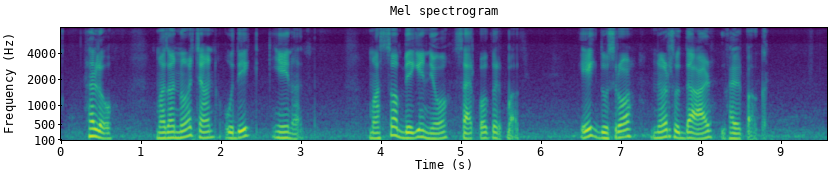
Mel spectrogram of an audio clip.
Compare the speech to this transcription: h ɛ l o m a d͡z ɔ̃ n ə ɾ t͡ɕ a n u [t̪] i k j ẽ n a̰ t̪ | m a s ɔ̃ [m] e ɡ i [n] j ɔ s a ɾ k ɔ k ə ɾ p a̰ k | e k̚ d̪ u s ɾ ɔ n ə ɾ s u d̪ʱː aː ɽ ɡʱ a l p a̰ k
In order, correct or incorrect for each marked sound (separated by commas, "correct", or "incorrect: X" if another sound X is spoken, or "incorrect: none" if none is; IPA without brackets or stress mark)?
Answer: incorrect: d̪, incorrect: b, correct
